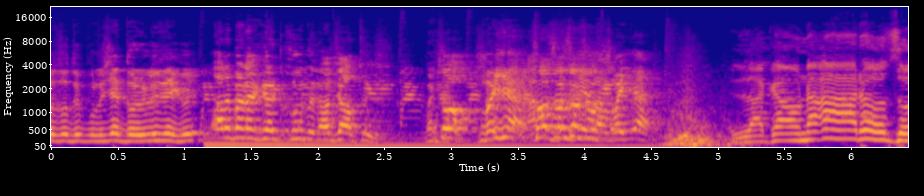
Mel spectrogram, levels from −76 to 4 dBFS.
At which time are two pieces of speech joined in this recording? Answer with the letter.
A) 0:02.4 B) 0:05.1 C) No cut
B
